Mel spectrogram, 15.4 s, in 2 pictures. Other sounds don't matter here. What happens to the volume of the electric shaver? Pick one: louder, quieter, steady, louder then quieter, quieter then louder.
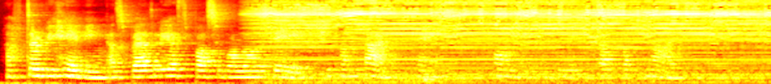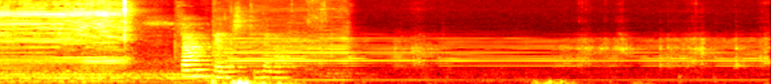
quieter.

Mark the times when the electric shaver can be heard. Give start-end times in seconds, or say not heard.
2.4-15.3.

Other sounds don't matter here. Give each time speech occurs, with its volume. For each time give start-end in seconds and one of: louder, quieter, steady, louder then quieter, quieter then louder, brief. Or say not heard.
0.0-7.0 quieter
9.3-10.6 brief.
